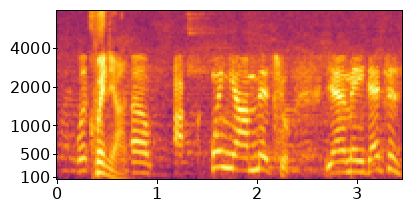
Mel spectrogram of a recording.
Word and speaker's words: Quinyon Mitchell: and if he's doing that just gave me visions of Quentin Mitchell. How did I say his name right? Quinyon. Quinyon Mitchell.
